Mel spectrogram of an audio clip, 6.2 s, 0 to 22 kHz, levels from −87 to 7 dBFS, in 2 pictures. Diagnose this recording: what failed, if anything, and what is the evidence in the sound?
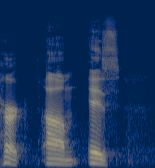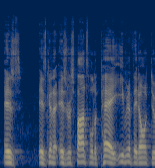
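Block of digital silence at 3.38 s: an 11.6 ms cut to silence, short enough to be heard as a tick or dip, which fits an unfilled 512-sample driver buffer.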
